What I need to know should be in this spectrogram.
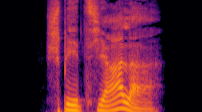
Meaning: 1. comparative degree of spezial 2. inflection of spezial: strong/mixed nominative masculine singular 3. inflection of spezial: strong genitive/dative feminine singular
- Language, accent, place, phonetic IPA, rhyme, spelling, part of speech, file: German, Germany, Berlin, [ʃpeˈt͡si̯aːlɐ], -aːlɐ, spezialer, adjective, De-spezialer.ogg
